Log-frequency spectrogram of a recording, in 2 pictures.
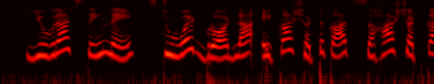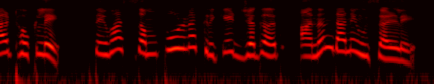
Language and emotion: Marathi, happy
